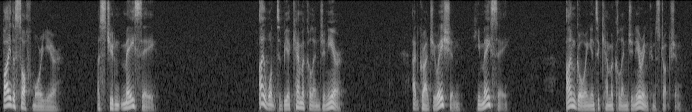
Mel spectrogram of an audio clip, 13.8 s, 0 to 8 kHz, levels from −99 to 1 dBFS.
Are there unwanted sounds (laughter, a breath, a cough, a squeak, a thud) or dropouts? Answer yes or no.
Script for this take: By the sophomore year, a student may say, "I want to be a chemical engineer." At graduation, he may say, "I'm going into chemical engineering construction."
no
